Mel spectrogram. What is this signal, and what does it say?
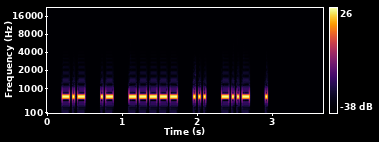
Morse code, heard as a keyed tone, about 36 wpm, spaced as for 25 wpm, 700 Hz. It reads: KA0SXE
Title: USA Call Signs - 6 Characters - 2x Character Spacing - 35wpm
